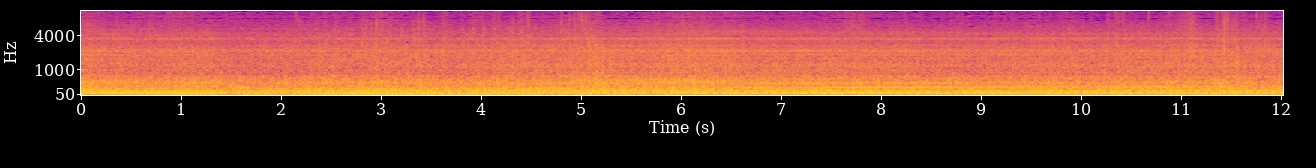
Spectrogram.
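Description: Volvo B7RLE single-deck bus's six-cylinder diesel engine running as the bus drives along, heard from inside the passenger cabin: a steady low drone with a faint high whine over it. The drone dips briefly about a second and a half in.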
